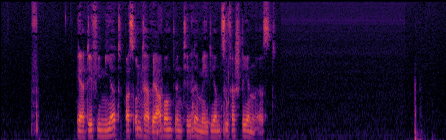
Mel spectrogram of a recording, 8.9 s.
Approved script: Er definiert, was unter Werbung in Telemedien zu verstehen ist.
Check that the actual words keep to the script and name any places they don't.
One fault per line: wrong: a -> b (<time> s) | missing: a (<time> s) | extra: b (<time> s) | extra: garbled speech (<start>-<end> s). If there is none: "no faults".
no faults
